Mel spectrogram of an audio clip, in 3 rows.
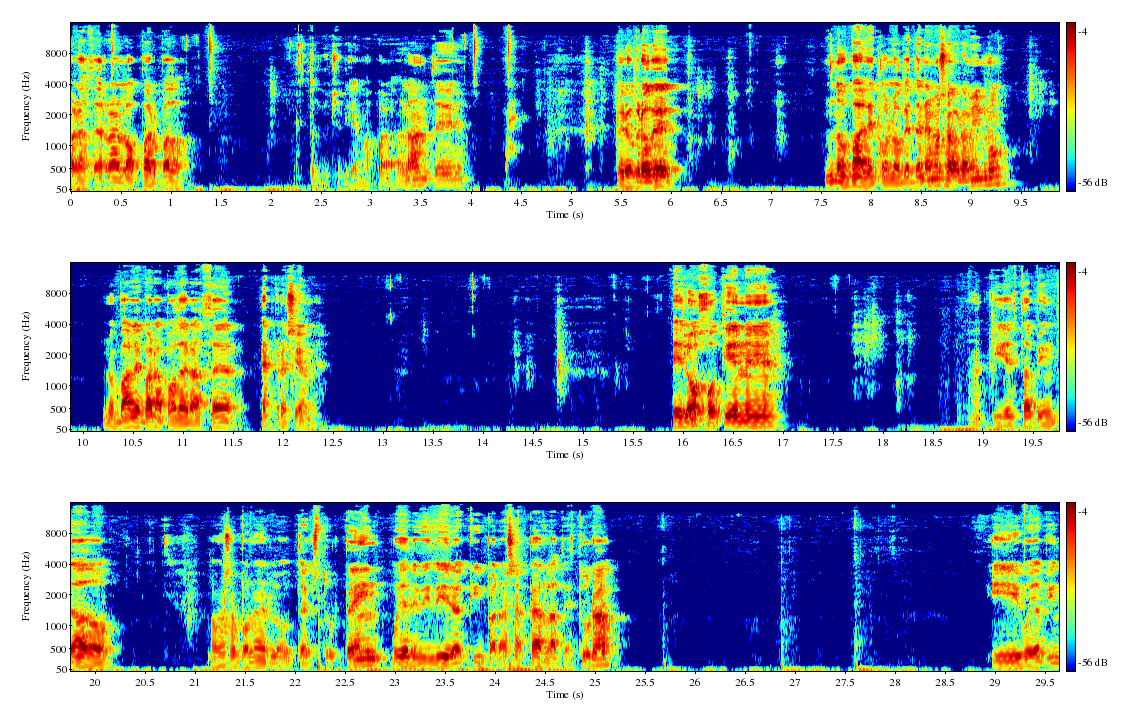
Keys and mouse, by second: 0.5 middle click, 0.7 g, 1.3 right click, 1.4-3.9 middle drag, 2.0 g, 3.9 right click, 4.1-7.6 middle drag, 5.3 Tab, 6.4 z, 7.6 right click, 7.9 Tab, 8.6-11.6 middle drag, 9.7 g, 11.6 right click, 12.0-13.2 ctrl+middle drag, 12.2 g, 13.2 right click, 13.4 g, 14.0 right click, 14.6-15.7 ctrl+middle drag, 15.7 right click, 16.8 Tab, 17.6 right click, 18.2 l, 23.1-29.6 drag.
